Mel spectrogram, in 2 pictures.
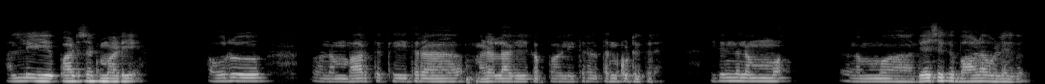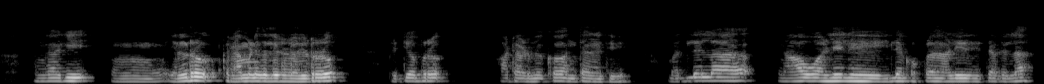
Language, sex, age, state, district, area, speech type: Kannada, male, 18-30, Karnataka, Koppal, rural, spontaneous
